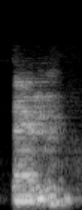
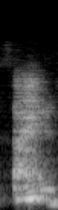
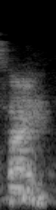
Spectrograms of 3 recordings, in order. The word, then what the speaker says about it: sine: I have no idea what happens on a graph once you sum sin plus cosine, sine plus cosine. Oh wait, I've been pronouncing it like sin, as in sin, but it's sine.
